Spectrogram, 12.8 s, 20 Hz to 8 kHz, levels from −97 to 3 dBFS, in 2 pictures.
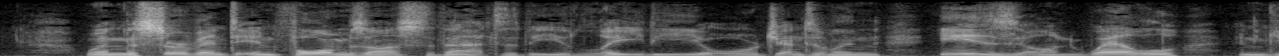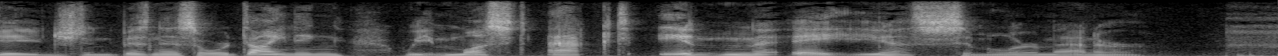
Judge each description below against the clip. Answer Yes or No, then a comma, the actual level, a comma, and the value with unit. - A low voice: Yes, low, 125 Hz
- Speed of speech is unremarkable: No, slow, 115 wpm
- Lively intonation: Yes, wide, 8.1 semitones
